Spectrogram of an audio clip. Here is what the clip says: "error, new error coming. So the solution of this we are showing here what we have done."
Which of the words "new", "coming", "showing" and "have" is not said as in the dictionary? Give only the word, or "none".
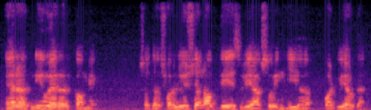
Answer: showing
